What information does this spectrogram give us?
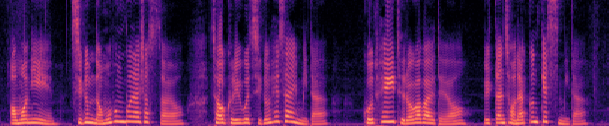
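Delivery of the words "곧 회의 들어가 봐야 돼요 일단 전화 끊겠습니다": ordinary delivery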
